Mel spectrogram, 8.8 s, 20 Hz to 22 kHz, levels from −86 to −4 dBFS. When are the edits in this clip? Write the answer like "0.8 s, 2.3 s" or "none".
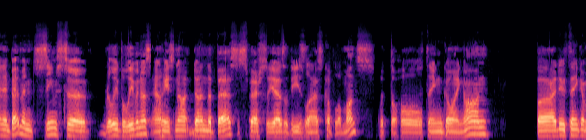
2.2 s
